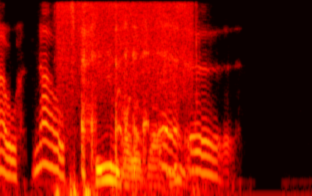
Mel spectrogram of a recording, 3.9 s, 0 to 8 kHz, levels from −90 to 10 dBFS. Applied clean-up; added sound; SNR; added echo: none; Cough; -1 dB; none.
